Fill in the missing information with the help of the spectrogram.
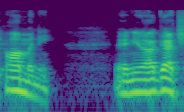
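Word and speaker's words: Khamenei: death of homonyy and that's the way I understand the correct pronunciation is I always say clmanian I hear that all the time but I've heard some Iranians say homonyy and you know I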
